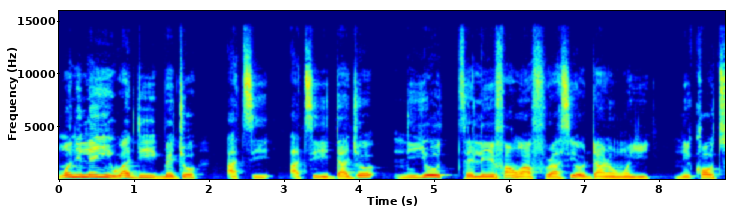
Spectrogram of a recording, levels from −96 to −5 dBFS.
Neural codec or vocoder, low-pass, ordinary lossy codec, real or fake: none; 14.4 kHz; AAC, 96 kbps; real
